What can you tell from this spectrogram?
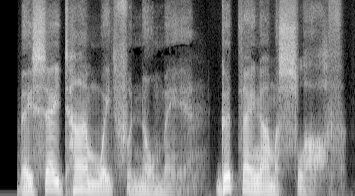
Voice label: upset; fertig classic games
